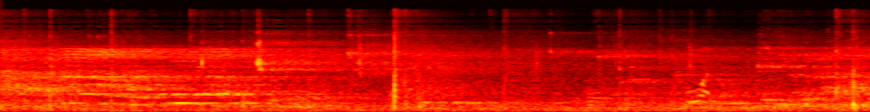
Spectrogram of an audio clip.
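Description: Badminton rally: a few sharp racket strikes on the shuttlecock, the loudest about three seconds in, and short squeaks of shoes on the court, over the chatter of voices in the hall.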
